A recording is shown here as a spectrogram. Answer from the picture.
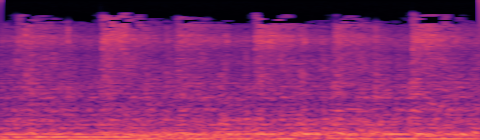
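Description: Live band playing loud amplified music: a drum kit keeping a steady beat over sustained low keyboard notes. The bass note changes a little under a second in.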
